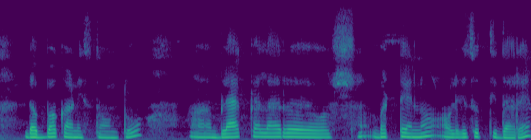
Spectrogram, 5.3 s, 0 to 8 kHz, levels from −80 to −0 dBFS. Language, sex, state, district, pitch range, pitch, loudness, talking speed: Kannada, female, Karnataka, Dakshina Kannada, 190-215 Hz, 200 Hz, -32 LUFS, 100 wpm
